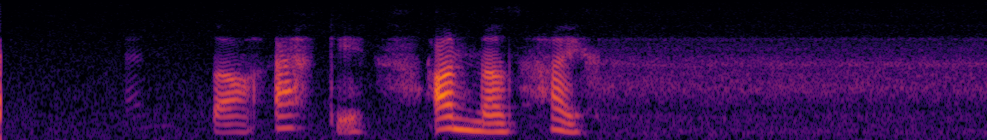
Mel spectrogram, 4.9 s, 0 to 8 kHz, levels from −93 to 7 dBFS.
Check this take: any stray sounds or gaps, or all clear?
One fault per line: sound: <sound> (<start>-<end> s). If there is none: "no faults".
no faults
